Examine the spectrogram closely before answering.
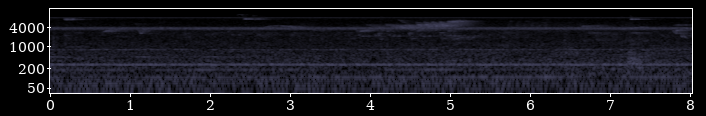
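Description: Faint woodland birdsong: scattered short chirps and slurred calls, with a brief, busier burst of song about halfway through. A steady high insect drone runs underneath.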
